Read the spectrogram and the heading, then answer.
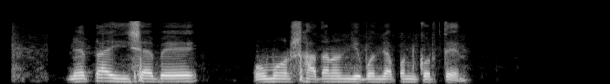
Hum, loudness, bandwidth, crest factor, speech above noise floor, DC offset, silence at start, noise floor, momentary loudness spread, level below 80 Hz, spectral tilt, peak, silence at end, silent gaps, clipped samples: none; -14 LUFS; 8 kHz; 14 dB; 77 dB; under 0.1%; 0.1 s; -90 dBFS; 8 LU; -58 dBFS; -6 dB/octave; -2 dBFS; 1.45 s; none; under 0.1%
